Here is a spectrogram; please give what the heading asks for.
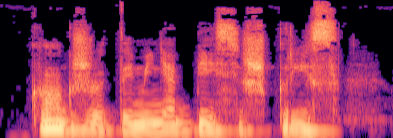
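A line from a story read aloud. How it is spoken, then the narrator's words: Breathed up close. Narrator (Russian): выдохнул он почти мне в губы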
